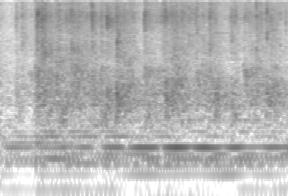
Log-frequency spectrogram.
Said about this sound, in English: Give the Lord a mighty clap offering in the house.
